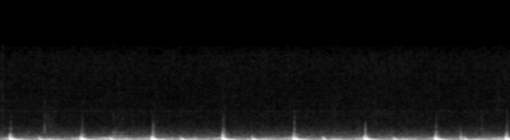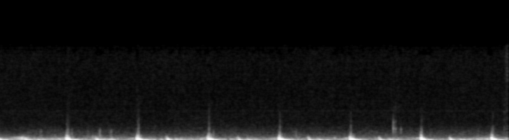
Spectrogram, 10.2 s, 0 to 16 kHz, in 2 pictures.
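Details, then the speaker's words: Tumor plop of left atrial myxoma heard with the bell: loud early diastolic filling sound, earlier than an S3, when the mobile tumor obstructs the mitral orifice, with a slight presystolic murmur. "so that during peak ventricular filling the tumor can essentially lay over the mitral valve orifice stopping ventricular filling when it does so it creates a sound"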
